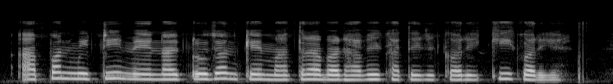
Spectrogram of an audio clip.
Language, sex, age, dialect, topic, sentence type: Magahi, female, 25-30, Southern, agriculture, question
